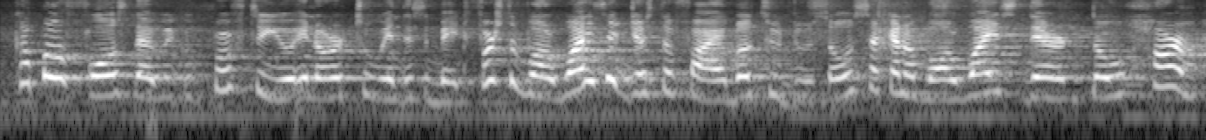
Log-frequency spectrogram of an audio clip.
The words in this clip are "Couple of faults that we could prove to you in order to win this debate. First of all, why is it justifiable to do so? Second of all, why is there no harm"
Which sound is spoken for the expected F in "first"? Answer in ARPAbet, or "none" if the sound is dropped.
F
